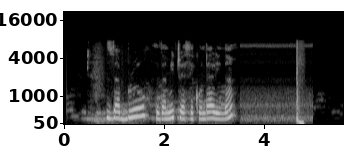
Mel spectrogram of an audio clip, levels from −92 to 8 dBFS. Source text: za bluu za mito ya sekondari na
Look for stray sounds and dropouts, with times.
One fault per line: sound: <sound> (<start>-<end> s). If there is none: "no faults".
sound: thud (4.6-4.8 s)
